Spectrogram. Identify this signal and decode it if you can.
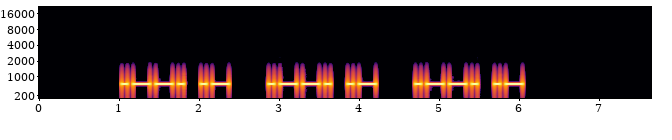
Morse code, heard as a keyed tone, about 17 wpm, 700 Hz. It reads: PA PA PA
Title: US States Repeated 3x 17wpm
